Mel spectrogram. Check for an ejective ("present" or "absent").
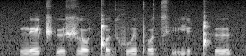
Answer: present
